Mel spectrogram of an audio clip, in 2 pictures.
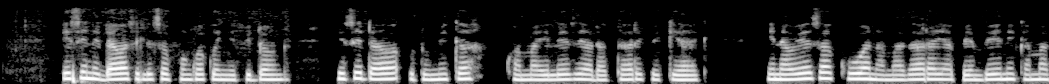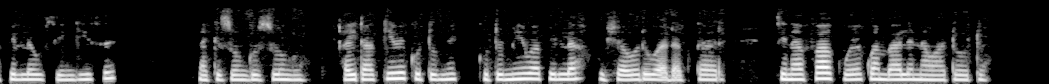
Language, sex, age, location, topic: Swahili, female, 25-35, Nakuru, health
